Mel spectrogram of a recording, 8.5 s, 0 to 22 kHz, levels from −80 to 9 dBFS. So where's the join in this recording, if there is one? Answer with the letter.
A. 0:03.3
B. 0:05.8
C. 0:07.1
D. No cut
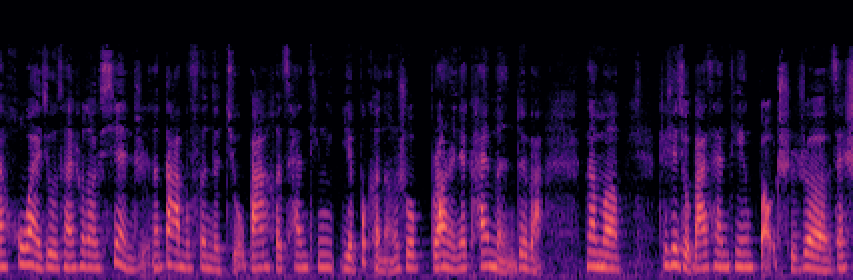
A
